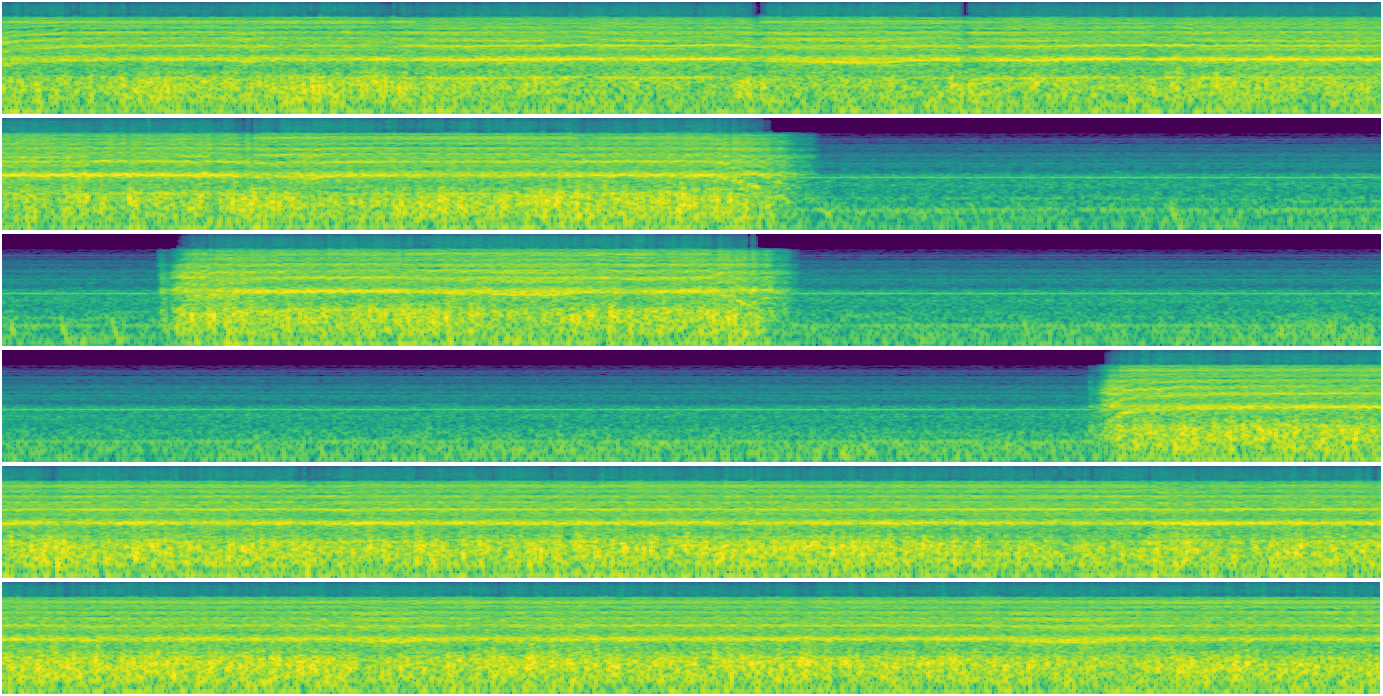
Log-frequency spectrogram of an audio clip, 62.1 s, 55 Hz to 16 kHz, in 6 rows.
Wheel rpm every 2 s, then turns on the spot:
120, 230, 220, 220, 220, 210, 220, 230, 90, 0, 0, 150, 220, 70, 0, 0, 0, 0, 0, 20, 220, 230, 230, 230, 240, 230, 230, 230, 230, 230, 230.
none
